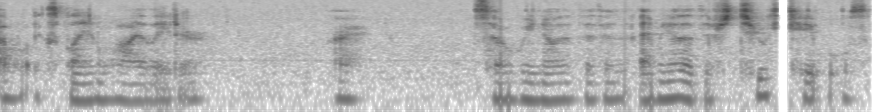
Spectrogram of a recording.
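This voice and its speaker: The speaker is soft-spoken, keeping a moderate pace with long, frequent pauses. Noticeable background noise is present. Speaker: amateur physics tutorial maker. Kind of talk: tutorial. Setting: home, late at night. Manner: quiet, speaking softly; hesitant, many fillers.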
